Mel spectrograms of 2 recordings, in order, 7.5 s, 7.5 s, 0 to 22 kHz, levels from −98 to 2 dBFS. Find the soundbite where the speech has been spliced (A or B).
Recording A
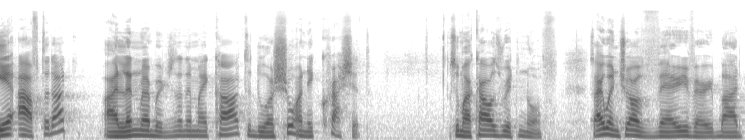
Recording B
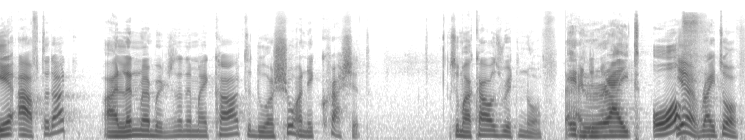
B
